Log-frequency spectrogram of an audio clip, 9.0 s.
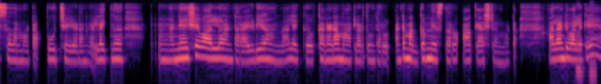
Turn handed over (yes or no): no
